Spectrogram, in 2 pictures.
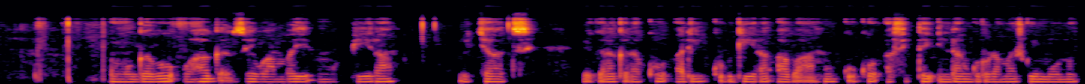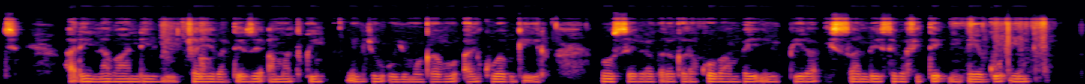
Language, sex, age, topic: Kinyarwanda, male, 18-24, government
